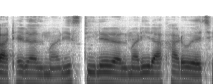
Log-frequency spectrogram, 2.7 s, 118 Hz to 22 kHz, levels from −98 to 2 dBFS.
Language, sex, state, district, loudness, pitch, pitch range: Bengali, male, Odisha, Khordha, -20 LUFS, 115 Hz, 110-120 Hz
